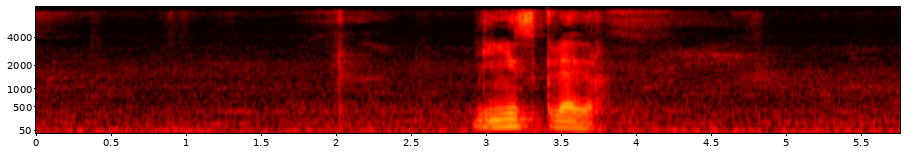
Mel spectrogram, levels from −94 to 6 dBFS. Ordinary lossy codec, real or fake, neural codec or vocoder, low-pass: AAC, 32 kbps; fake; vocoder, 22.05 kHz, 80 mel bands, Vocos; 7.2 kHz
